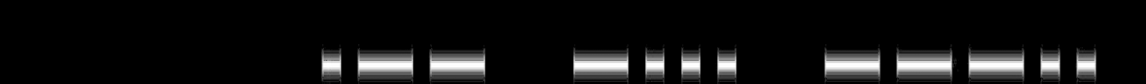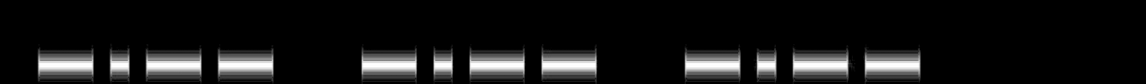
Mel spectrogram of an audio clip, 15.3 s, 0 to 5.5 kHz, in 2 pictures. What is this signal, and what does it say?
Morse code, heard as a keyed tone, about 10 wpm, spaced as for 8 wpm, 600 Hz. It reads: WB8YYY
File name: Callsigns-10-8wpm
